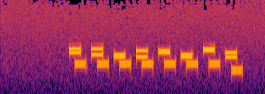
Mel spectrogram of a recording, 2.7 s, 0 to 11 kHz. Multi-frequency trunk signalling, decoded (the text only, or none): 98146102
